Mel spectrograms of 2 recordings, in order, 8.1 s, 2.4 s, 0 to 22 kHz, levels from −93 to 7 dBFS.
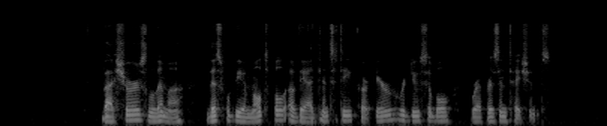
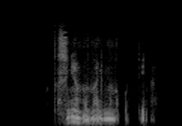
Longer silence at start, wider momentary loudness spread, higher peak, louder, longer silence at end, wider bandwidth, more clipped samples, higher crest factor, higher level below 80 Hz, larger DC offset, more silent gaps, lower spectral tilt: first, 1.35 s vs 0.75 s; second, 11 LU vs 16 LU; about the same, -30 dBFS vs -28 dBFS; second, -51 LUFS vs -44 LUFS; first, 0.8 s vs 0.4 s; about the same, 11.5 kHz vs 11 kHz; neither; about the same, 22 dB vs 18 dB; second, -78 dBFS vs -64 dBFS; neither; second, none vs 1.60-1.64 s, 1.73-1.83 s; about the same, -5.5 dB/octave vs -5 dB/octave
